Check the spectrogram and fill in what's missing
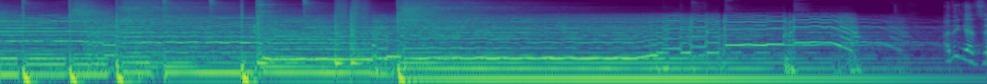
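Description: An electric guitar plays through an effects unit with heavy distortion on a rock song, thick sustained chords and bending notes ringing loud and close, ending with a slide and a fade into a few short plucked notes.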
